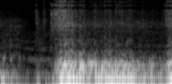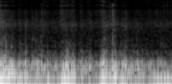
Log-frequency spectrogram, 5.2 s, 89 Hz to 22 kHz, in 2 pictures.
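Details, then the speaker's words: LS-swapped Monte Carlo with new Borla exhaust, started and revved a couple of times: deep V8 burble catches quickly, blips up, a bit lumpy and uneven; rough running, engine fouling spark plugs. "I don't want to go crazy because like I said, it's filing the plugs out, gang."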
